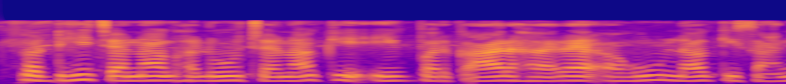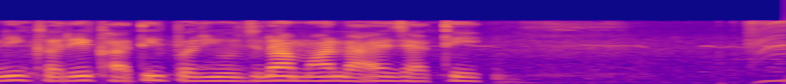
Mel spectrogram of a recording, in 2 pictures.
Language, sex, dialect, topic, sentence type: Chhattisgarhi, female, Western/Budati/Khatahi, agriculture, statement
